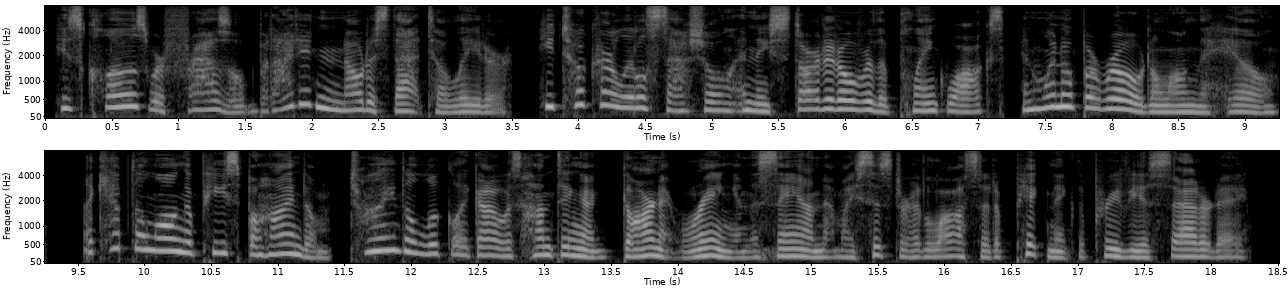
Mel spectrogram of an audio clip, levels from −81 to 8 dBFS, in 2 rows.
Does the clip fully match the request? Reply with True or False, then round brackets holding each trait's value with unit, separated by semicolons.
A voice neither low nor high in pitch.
False (205 Hz)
